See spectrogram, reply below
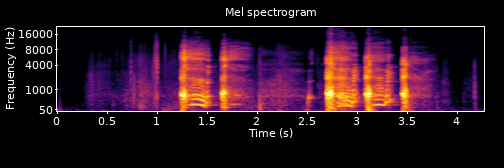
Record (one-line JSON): {"cough_length": "4.3 s", "cough_amplitude": 25216, "cough_signal_mean_std_ratio": 0.29, "survey_phase": "beta (2021-08-13 to 2022-03-07)", "age": "45-64", "gender": "Female", "wearing_mask": "No", "symptom_none": true, "smoker_status": "Never smoked", "respiratory_condition_asthma": false, "respiratory_condition_other": false, "recruitment_source": "REACT", "submission_delay": "2 days", "covid_test_result": "Negative", "covid_test_method": "RT-qPCR", "influenza_a_test_result": "Negative", "influenza_b_test_result": "Negative"}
